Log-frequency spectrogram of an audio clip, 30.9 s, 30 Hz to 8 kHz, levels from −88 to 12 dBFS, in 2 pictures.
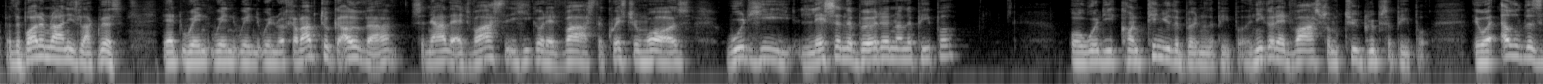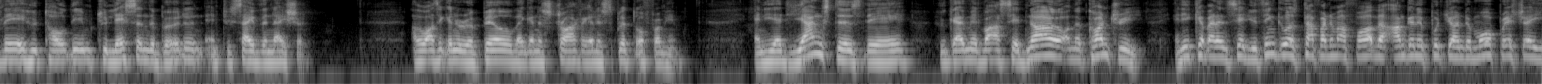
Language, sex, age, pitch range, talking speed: English, male, 50-69, 135-170 Hz, 235 wpm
